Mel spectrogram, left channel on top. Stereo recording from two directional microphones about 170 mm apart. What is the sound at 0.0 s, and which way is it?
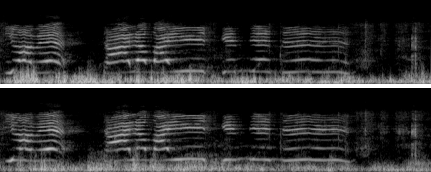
Children playing, 20° left (ahead or behind).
